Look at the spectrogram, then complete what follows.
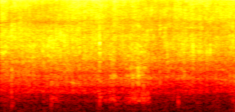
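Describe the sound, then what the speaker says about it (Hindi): Country chicken frying in a pot, a dense continuous sizzle with faint stirring knocks underneath, close and steady. "डाल दिया है, देसी मुर्गा। तो इसको पहले थोड़ा भून लेंगे"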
